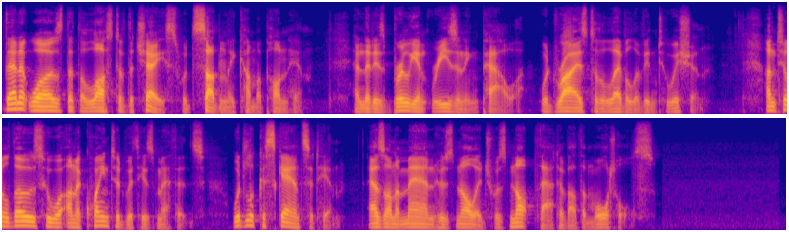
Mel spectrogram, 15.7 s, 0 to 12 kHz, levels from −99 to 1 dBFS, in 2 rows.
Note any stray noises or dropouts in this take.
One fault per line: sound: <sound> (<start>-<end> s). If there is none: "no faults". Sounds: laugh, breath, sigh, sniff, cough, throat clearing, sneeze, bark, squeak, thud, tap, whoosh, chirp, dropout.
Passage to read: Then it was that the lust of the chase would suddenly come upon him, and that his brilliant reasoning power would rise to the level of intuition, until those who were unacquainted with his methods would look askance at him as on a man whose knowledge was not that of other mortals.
no faults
